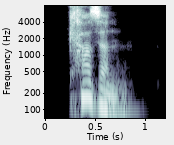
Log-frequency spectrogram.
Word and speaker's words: cousin: Cousin. Cousin. Acento al principio. Dejo schwa en la segunda sílaba.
